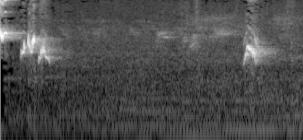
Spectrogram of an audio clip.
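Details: Red-whiskered bulbul (jambul bulbul) in song training, giving a short liquid warbled phrase, then a soft faint whistle and later a single loud slurred note, over a low steady hum.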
